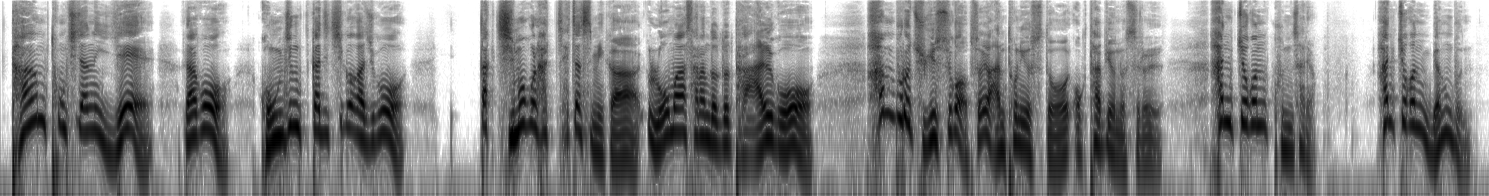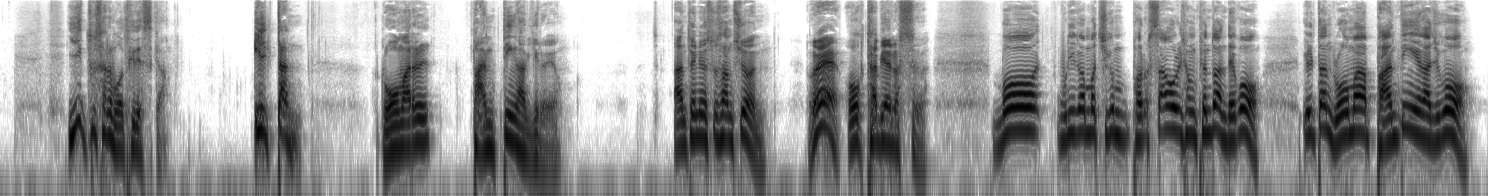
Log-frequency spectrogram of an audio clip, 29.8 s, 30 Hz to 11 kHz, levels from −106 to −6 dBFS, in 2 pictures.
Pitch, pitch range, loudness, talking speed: 185 Hz, 150-225 Hz, -15 LUFS, 270 characters per minute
